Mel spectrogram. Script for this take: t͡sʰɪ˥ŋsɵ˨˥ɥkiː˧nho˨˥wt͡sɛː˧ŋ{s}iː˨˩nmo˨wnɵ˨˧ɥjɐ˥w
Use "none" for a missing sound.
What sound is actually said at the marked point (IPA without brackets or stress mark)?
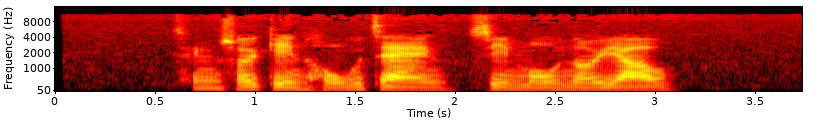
s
